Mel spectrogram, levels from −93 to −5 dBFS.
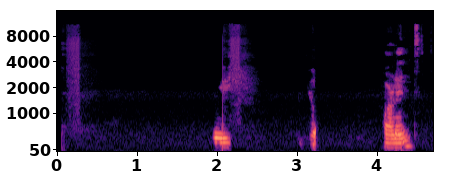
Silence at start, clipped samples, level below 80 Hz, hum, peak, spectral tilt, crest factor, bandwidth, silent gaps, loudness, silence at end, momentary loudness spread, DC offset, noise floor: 0.15 s; under 0.1%; -70 dBFS; none; -14 dBFS; -6 dB/octave; 22 dB; 11.5 kHz; none; -32 LUFS; 0.2 s; 23 LU; under 0.1%; -76 dBFS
